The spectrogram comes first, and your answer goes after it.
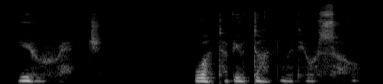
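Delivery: quiet whisper. Reading aloud a scene where one figure rebukes another: whispering in a low voice. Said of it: "he whispers to him in a low voice".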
